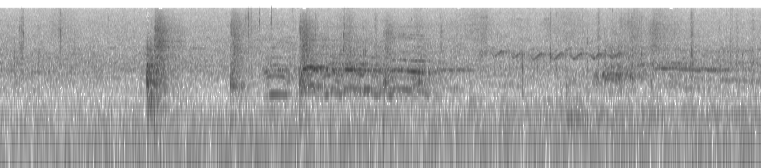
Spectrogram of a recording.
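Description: A sharp crack about one and a half seconds in, then a bird's long, drawn-out calls, followed by a shorter wavering call.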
